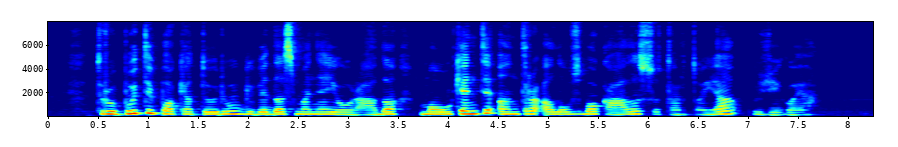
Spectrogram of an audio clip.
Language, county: Lithuanian, Klaipėda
